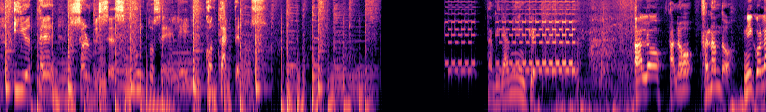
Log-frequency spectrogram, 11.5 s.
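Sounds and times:
music: 0.0 - 5.7
speech: 0.2 - 4.1, 7.3 - 8.3, 9.5 - 11.4
office telephone ringing on an incoming call: 6.7 - 8.7.

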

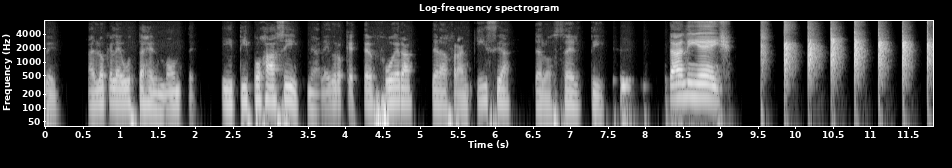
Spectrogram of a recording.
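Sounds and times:
speech: 0.0 - 7.5, 8.3 - 9.2
applause: 9.6 - 11.8.

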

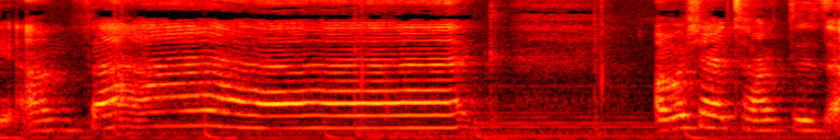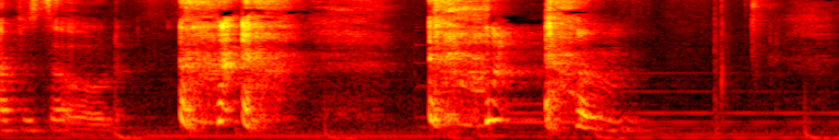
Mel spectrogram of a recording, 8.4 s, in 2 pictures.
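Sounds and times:
speech: 0.2 - 1.4, 3.3 - 5.5
person coughing: 5.1 - 5.7, 6.3 - 7.4.

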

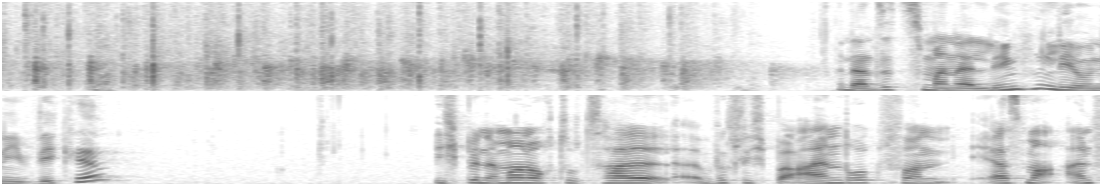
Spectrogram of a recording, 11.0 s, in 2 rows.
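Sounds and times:
audience applause: 0.0 - 4.0
speech: 4.2 - 6.2, 7.6 - 10.9.

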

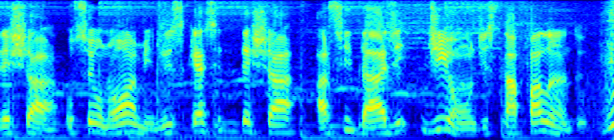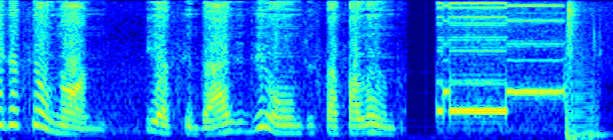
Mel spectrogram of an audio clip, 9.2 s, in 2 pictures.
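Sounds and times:
speech: 0.0 - 8.6
telephone signal tones like those announcing a collect call: 7.9 - 8.9.

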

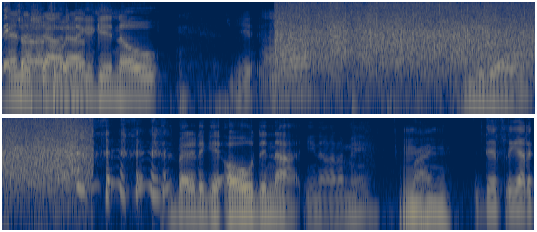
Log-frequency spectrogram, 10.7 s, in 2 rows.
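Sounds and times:
speech: 0.0 - 1.6, 2.3 - 3.3, 4.6 - 5.4, 6.4 - 10.6
applause: 2.7 - 6.3.

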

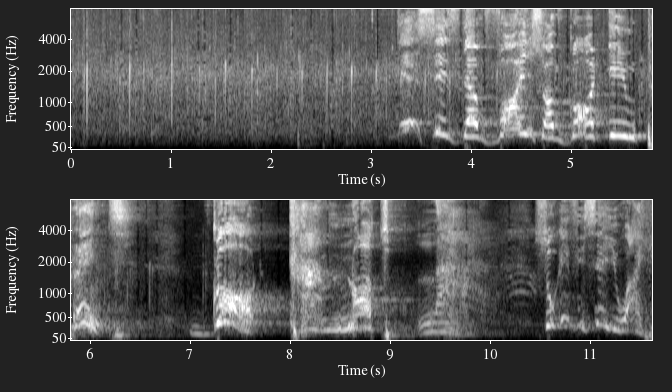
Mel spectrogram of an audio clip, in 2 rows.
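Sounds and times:
audience clapping: 0.0 - 7.3
speech: 3.3 - 6.4, 7.0 - 9.9, 10.5 - 11.6.

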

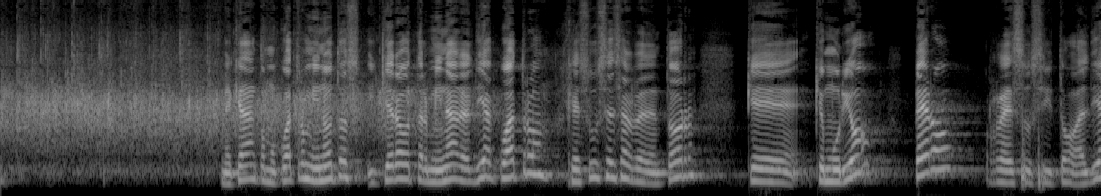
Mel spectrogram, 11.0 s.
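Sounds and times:
crowd applauding: 0.0 - 4.9
speech: 2.2 - 10.9.

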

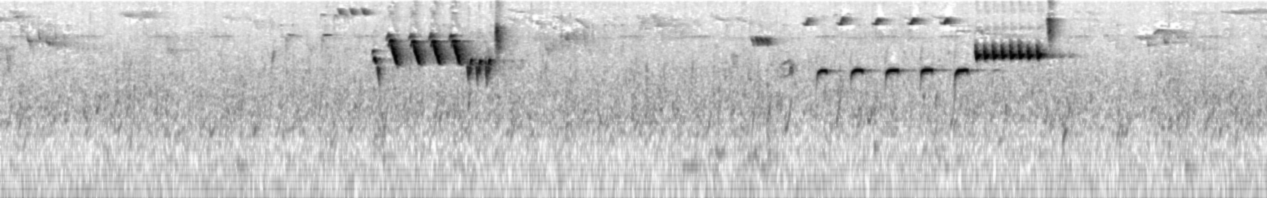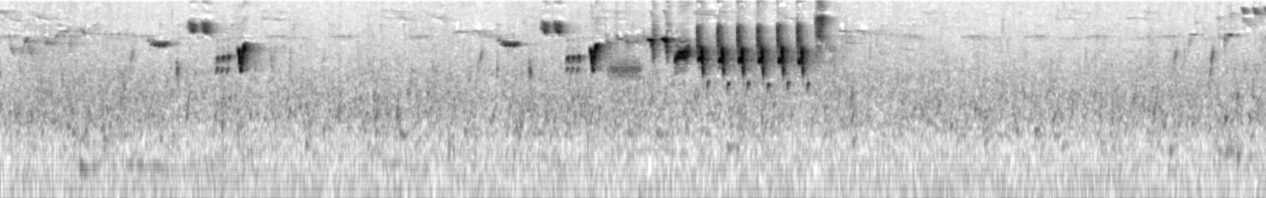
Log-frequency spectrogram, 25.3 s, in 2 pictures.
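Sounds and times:
nightingale singing: 3.7 - 5.1, 7.6 - 10.6, 18.2 - 21.0.

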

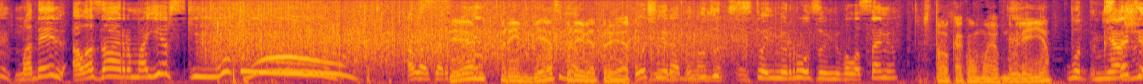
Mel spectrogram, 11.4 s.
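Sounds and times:
speech: 0.0 - 11.4
enthusiastic audience applause: 2.0 - 8.3.

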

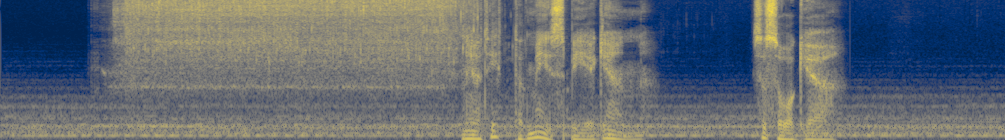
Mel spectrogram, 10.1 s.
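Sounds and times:
low hum: 0.0 - 10.0
tap water running into a sink: 1.0 - 4.6
speech: 4.6 - 6.6, 7.6 - 8.5.

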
